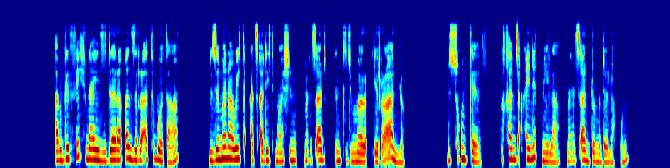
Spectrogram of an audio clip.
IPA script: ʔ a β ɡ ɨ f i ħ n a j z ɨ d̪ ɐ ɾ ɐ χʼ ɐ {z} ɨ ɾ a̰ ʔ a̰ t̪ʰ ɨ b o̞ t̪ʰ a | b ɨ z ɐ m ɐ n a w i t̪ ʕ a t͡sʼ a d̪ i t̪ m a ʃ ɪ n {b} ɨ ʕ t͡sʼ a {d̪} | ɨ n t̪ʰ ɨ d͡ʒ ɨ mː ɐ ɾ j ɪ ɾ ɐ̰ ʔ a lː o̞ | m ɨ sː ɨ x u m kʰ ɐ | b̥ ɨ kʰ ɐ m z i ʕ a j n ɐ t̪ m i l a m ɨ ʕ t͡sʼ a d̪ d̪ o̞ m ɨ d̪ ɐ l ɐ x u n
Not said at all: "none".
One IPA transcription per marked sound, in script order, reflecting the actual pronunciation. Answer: z, m, d̪

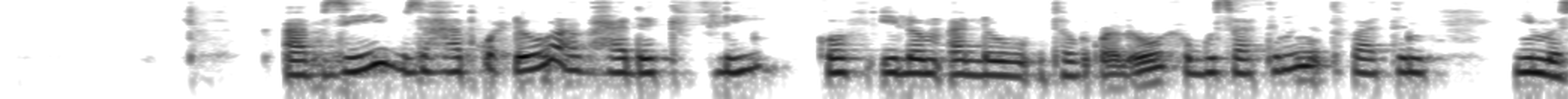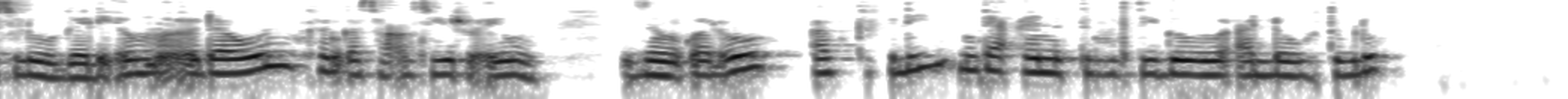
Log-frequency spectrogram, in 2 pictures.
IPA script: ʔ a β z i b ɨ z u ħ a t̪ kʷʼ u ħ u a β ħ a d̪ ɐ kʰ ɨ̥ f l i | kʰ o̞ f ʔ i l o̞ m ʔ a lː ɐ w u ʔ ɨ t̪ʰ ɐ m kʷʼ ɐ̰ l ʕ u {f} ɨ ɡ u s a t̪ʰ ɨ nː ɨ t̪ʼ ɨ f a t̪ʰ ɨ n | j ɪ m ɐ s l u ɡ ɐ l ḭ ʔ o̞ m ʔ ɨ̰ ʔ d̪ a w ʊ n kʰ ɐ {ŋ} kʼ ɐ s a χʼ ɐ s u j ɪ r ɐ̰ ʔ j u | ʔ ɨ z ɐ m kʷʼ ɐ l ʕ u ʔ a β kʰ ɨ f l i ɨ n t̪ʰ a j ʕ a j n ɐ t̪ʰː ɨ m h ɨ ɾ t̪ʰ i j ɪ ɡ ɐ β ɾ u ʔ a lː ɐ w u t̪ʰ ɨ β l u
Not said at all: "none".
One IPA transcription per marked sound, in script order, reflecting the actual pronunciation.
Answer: ħ, ŋ

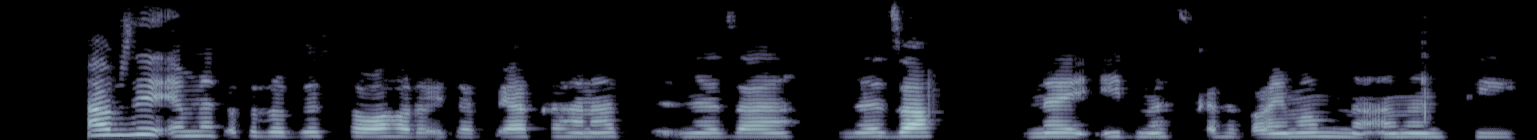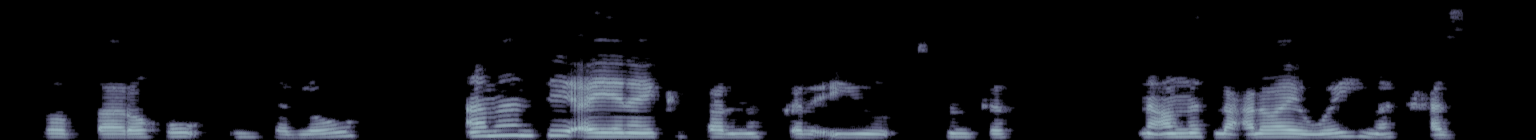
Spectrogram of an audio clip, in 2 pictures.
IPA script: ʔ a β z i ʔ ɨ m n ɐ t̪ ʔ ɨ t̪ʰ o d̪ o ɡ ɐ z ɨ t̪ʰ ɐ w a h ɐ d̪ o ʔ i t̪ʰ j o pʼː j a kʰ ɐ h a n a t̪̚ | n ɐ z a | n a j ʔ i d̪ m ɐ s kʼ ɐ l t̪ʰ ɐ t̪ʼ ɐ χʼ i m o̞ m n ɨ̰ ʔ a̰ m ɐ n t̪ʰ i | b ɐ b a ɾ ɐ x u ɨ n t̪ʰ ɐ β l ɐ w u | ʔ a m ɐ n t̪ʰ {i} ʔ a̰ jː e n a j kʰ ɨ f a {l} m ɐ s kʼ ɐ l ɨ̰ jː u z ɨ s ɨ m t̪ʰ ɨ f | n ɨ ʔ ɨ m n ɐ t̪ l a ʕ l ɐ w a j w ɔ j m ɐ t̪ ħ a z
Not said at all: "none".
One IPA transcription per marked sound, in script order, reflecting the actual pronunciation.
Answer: i, l

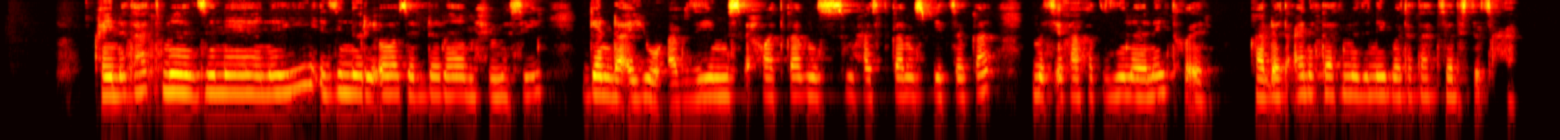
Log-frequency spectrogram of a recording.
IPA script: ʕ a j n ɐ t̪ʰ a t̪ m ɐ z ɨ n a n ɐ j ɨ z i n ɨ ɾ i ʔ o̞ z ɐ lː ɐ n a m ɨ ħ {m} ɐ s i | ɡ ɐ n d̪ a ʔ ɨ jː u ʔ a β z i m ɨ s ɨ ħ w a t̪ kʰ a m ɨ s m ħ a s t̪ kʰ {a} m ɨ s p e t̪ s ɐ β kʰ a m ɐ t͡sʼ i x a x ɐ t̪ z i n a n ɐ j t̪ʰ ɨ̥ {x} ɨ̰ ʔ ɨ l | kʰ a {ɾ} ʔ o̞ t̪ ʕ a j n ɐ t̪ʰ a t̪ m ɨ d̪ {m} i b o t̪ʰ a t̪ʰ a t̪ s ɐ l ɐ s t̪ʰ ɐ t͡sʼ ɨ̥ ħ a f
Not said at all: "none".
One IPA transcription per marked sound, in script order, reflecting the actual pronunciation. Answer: m, a, x, l, n

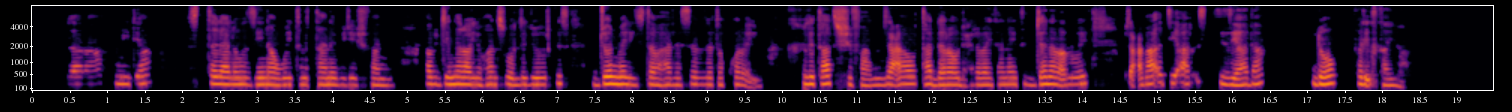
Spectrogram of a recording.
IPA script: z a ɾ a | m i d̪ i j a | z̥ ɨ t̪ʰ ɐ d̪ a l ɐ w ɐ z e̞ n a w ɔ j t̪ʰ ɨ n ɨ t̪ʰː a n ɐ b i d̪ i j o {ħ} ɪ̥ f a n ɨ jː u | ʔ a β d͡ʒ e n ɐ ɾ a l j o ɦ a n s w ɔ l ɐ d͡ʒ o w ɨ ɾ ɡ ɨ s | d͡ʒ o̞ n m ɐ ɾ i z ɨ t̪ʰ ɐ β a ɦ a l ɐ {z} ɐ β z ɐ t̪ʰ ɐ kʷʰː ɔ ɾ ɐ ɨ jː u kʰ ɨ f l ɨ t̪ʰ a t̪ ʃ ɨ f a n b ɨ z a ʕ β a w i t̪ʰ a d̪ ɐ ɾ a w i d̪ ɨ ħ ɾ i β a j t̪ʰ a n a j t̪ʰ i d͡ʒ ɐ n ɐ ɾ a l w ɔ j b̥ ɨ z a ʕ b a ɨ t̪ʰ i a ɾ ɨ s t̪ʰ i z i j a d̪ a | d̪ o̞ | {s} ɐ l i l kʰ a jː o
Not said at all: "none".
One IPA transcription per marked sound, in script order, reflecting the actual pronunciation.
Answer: ʃ, s, f

